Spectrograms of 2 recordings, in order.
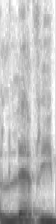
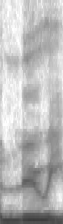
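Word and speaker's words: Lewy: is a levy body now Levy is the kind of correct pronunciation but the Americans converted it I think it must have been the Mickey Mouse effect with Huey dewy and Louie so they converted it to Louie body and in fact when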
